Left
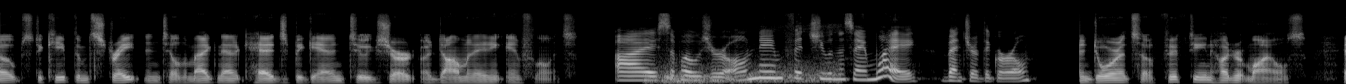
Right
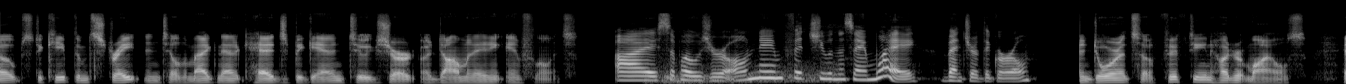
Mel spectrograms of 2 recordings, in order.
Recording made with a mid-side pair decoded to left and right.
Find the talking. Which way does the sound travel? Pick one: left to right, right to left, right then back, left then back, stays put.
stays put.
